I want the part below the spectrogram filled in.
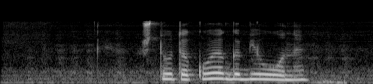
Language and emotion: Russian, neutral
